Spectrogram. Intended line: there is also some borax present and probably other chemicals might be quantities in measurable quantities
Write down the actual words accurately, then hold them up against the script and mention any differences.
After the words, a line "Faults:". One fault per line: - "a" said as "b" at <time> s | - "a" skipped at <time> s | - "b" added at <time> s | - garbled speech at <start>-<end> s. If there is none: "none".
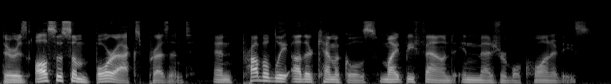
there is also some borax present and probably other chemicals might be found in measurable quantities
Faults:
- "quantities" said as "found" at 4.1 s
